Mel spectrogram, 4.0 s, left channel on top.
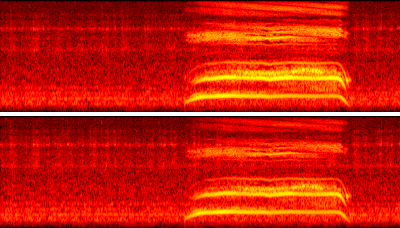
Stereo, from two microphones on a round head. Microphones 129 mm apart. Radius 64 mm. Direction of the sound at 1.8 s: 40° left (ahead or behind).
